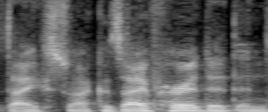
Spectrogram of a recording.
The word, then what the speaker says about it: Dijkstra: are left with Dijkstra and does anyone else pronounce it differently by the way not a rhetorical question no no one everyone says Dykstra because I've heard it in so many ways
